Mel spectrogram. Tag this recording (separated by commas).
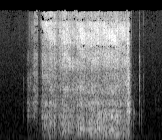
Tearing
